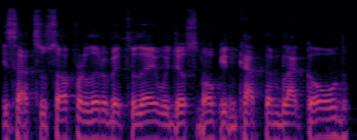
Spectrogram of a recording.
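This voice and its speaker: A man's voice: fairly low pitch, little pitch movement, a little fast. A man hosting a casual live review and chat, talking directly to viewers in a chatty way. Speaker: livestream host and pipe reviewer.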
